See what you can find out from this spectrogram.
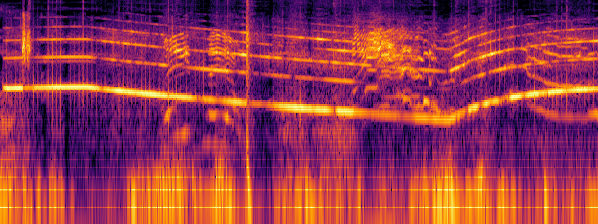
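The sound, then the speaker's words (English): A police siren wails steadily for several seconds, its pitch sliding slowly downward and then sweeping back up. The siren stays loud and continuous throughout. “The only regret I have is that you couldn't really hear her yelling out over the siren.”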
